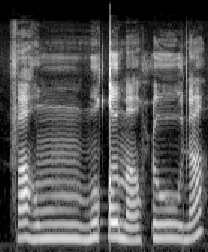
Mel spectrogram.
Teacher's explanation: میم ساکن کے بعد میم آئی ہے، لہٰذا یہاں پر ادغام شفوی ہوگا یعنی غنہ کریں گے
